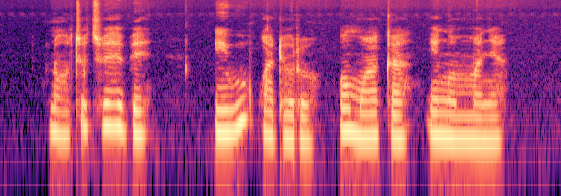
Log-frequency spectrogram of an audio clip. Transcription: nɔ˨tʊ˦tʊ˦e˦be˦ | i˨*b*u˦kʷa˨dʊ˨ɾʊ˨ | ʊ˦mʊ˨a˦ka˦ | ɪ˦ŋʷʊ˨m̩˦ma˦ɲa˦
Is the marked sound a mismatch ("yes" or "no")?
yes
